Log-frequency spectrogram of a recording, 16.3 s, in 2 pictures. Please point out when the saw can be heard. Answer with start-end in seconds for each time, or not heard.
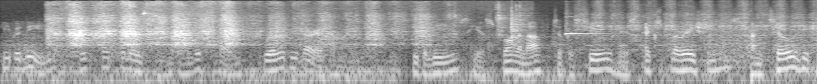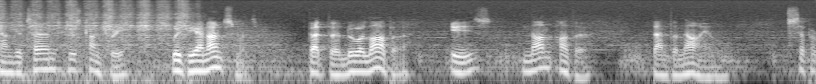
0.5-10.2.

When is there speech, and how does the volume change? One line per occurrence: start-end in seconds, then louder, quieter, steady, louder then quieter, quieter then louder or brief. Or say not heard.
0.0-16.2 louder then quieter.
